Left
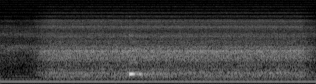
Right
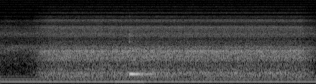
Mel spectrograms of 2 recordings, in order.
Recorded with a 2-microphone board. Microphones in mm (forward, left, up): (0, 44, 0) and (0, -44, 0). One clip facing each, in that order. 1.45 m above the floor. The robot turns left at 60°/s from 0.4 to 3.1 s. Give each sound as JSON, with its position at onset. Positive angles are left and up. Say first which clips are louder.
{"t": 1.3, "sound": "a cowbell", "louder": "left 4 dB", "side_deg": 25, "distance_m": 0.7}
